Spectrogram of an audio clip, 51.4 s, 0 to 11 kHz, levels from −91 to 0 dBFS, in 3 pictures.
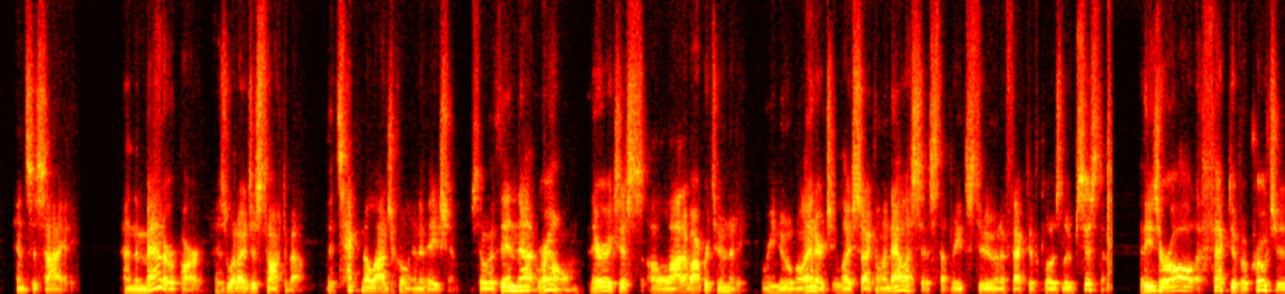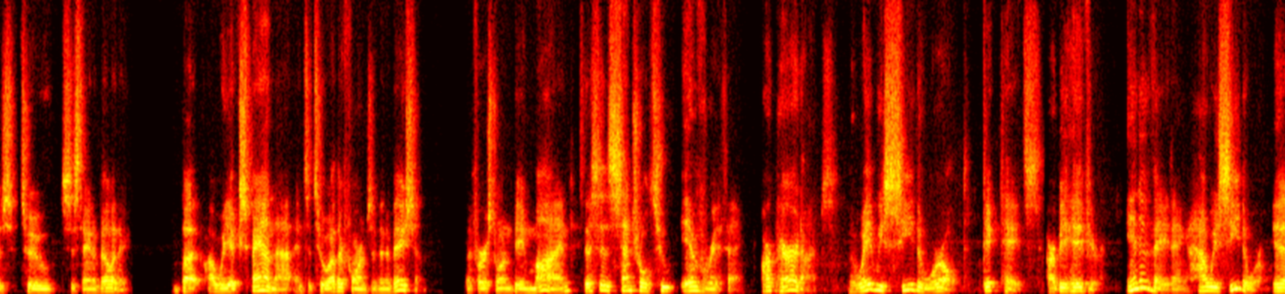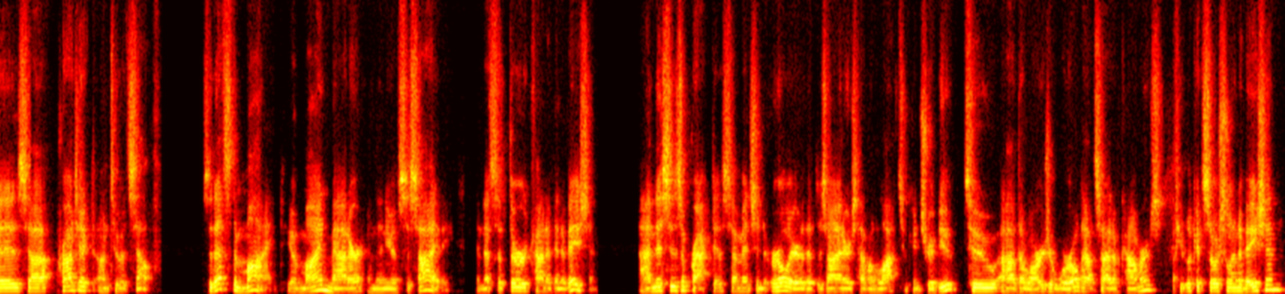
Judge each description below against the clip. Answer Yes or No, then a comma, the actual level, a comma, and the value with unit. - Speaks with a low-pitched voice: Yes, low, 130 Hz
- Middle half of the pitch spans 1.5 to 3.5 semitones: No, average, 4.4 semitones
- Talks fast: No, average, 160 wpm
